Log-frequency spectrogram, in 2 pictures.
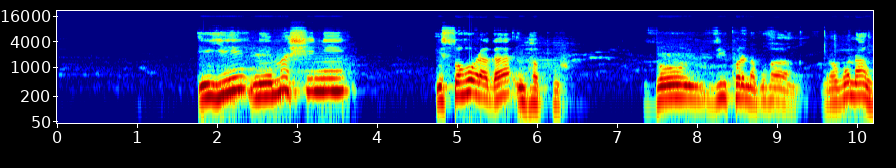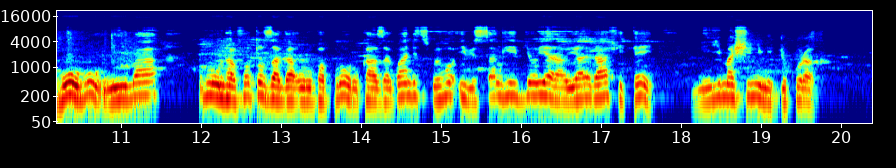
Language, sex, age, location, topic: Kinyarwanda, male, 36-49, Musanze, government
